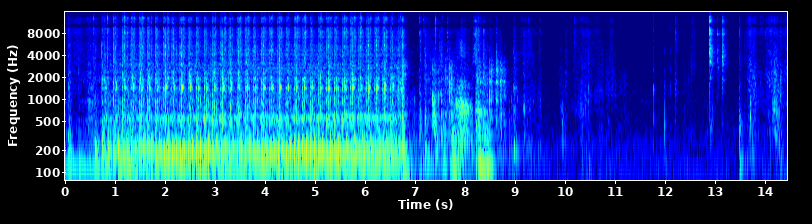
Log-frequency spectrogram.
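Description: An electric sewing machine top stitches a fabric binder cover, running in a loud steady whir for several seconds before stopping, followed by quieter handling noises and a voice.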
